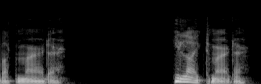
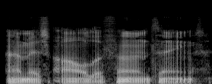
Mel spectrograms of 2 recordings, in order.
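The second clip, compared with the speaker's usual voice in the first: put-on low, slow, joyless old man; deadpan, aged growl; humourless old growl; 6 semitones lower, slower than usual. A narrator's reading. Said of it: "Scarab said without humour".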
